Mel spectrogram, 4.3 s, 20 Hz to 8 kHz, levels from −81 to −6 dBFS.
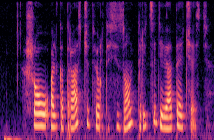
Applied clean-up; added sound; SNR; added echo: none; none; none; none.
